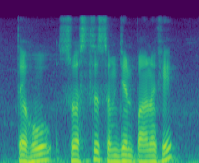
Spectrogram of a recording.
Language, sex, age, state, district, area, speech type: Sindhi, male, 45-60, Maharashtra, Thane, urban, spontaneous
